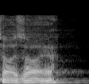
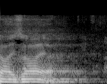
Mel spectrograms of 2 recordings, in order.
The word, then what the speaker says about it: Isaiah: Phil, it's Isaiah. – I didn't hear that. – It's Isaiah. – Oh, he's trying to get you to Isaiah. – Pronounce it right. – The I is more in the middle.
